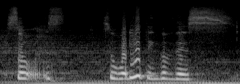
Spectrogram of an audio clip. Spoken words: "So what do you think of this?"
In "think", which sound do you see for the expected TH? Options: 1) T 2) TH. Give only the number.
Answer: 2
